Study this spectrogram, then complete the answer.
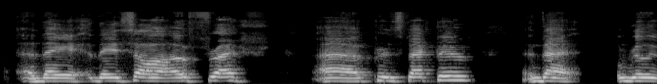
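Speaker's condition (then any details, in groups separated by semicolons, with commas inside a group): Cerebral palsy, right-sided high tone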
